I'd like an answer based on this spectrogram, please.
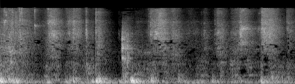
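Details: Tonka, an Alaskan Malamute, reacting indoors to a mannequin head he had never seen before: low, rough grumbling pulses repeating several times a second, with broadband rustling and a person speaking just before and after.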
